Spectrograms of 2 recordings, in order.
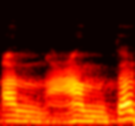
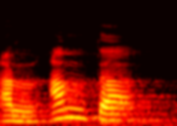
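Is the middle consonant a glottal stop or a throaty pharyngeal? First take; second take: pharyngeal; glottal stop. First: The middle consonant is a throaty pharyngeal sound. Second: The middle consonant is a plain glottal stop. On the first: The speaker calls it right. "Jangan sampai baca an'amta" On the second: The speaker calls it wrong. "dibaca an'amta"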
